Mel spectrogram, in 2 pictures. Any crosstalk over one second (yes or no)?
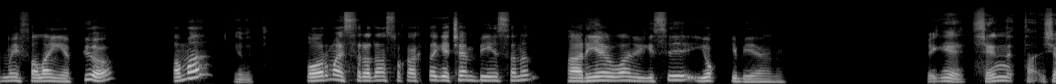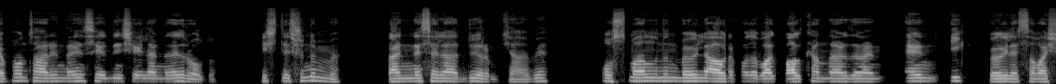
no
